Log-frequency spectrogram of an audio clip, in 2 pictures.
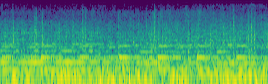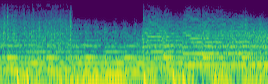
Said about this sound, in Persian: هوا تاریک و بارون شدیدی میاد.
